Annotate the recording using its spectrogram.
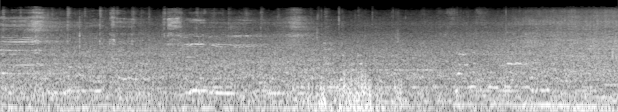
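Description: City traffic hums steadily nearby outdoors.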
